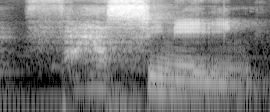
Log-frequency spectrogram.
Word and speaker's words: fascinating: Perché il suono SH in inglese si verifica quando abbiamo la scrittura SH generalmente, ok? Quindi quando vedete SCI, fascinating, ok? Non abbiate paura di pronunciarlo così, quella è la pronuncia.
